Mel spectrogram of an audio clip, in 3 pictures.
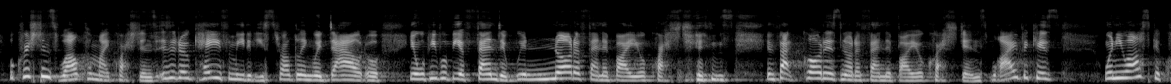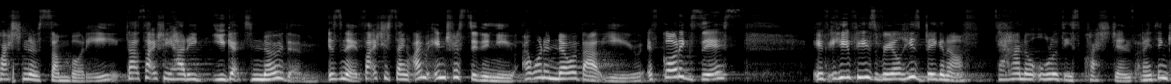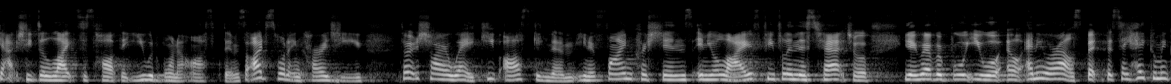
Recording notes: Live Q&A. An ‘Ask Anything’ event that we did last week at Bay Area Community Church in Annapolis, where the audience were asking a whole range of important questions.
